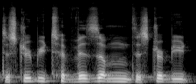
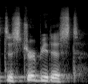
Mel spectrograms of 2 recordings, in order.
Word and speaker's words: distributist: And I struggled with the word distributist. I was like distributivism, I was like throwing a V in there. But it's distributist thinking.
